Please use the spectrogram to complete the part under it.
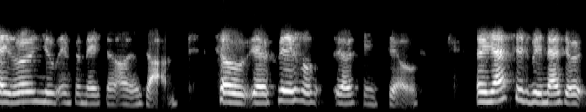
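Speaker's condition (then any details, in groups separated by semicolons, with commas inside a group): Tongue cancer surgery and reconstruction; voice altered by surgery and reconstruction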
